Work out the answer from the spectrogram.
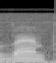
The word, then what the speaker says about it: WAMP: we'll need to download the vamp server which is spelled as wamp server which will install apache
